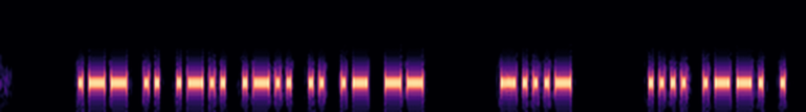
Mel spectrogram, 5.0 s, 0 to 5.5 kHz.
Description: Morse code, heard as a keyed tone, about 34 wpm, 700 Hz. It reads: WILLIAM <BT> HPE
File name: UK MASTER QSOs TRAINING / 35WPM / UK MASTER QSOs 0015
